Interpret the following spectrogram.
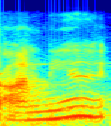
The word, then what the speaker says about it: Anja: So I am or Anja in the Finnish pronunciation. Either one is fine.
